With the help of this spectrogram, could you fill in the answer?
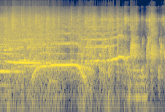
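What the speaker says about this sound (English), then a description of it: "we're gonna welcome to the stage with a warm round of applause" An open mic crowd cheers, whoops and applauds loudly as a performer is welcomed to the stage, with a voice over the noise near the start.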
